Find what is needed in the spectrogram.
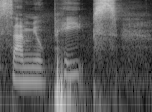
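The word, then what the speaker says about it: Samuel Pepys: great far of London his name is Samuel peeps but it's not spelled like what it sounds but I did not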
